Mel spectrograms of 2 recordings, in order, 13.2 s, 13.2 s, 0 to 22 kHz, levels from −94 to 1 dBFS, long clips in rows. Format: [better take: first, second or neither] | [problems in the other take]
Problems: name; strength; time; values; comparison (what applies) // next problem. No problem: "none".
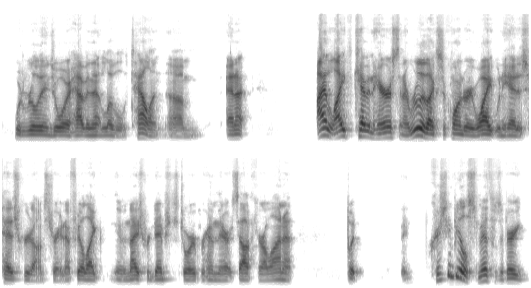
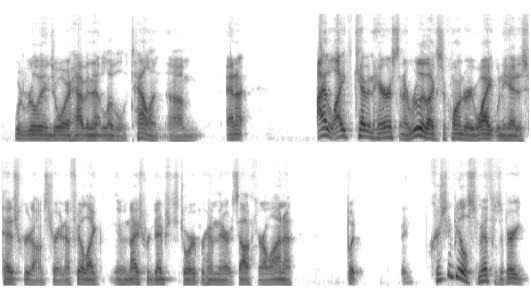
second | thin; somewhat; fading below 250 Hz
